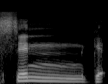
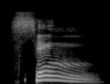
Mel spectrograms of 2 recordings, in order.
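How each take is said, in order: First: The word ends in a hard g sound. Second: The word ends in a nasal sound only. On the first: The speaker calls it wrong. "مش سنج، نو" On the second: The speaker calls it right. "فتبقى ان، سين"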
